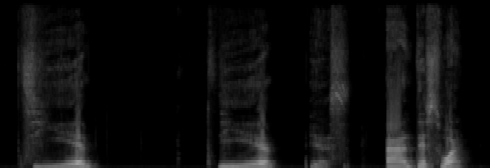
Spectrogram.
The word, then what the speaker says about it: 结: And the vowel is IE. It's pronounced ye, and with a rising tone, so it's ye. And the letter J is pronounced ji, so together it is 结, yes.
